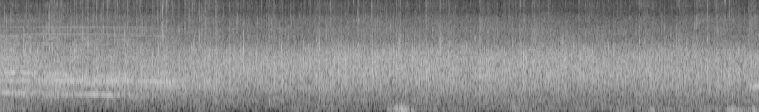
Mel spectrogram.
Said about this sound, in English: My friends, would you please give a celebrated, warm, enthusiastic, over-the-top, clapping from your toes to your tongue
